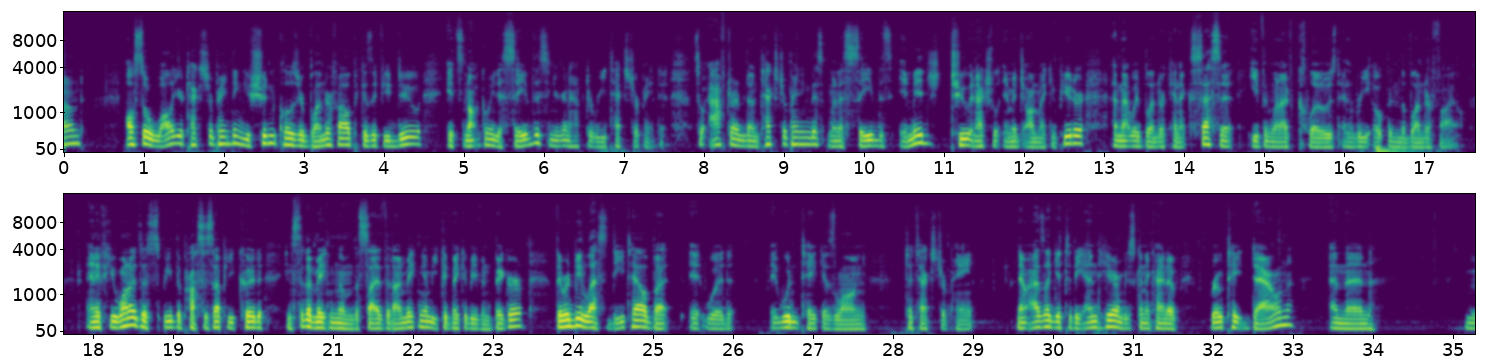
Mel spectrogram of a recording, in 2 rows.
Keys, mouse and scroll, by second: 0.0 click, 0.2-2.0 middle drag, 2.0-7.2 drag, 7.2-14.1 middle drag, 14.1-16.5 drag, 16.5-17.7 middle drag, 17.7 click, 18.1 middle click, 18.6 click, 19.5 middle click, 20.0 click, 20.7-22.1 middle drag, 22.1 click, 22.8 middle click, 23.2 click, 23.8 middle click, 24.1-25.3 drag, 25.3 middle click, 25.7 click, 26.1 ctrl+middle click, 26.4 click, 27.1 middle click, 27.3 click, 27.6 middle click, 28.1 click, 28.9-33.5 middle drag, 33.5-34.7 drag, 34.7 middle click.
